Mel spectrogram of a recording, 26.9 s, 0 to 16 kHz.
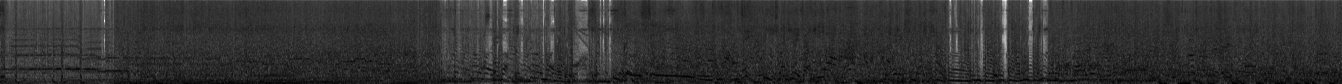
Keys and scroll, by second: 8.3 Page_Down, 18.4 Page_Down, 26.8 space.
